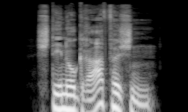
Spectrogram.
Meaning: inflection of stenographisch: 1. strong genitive masculine/neuter singular 2. weak/mixed genitive/dative all-gender singular 3. strong/weak/mixed accusative masculine singular 4. strong dative plural
- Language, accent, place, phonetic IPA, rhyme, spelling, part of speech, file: German, Germany, Berlin, [ʃtenoˈɡʁaːfɪʃn̩], -aːfɪʃn̩, stenographischen, adjective, De-stenographischen.ogg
